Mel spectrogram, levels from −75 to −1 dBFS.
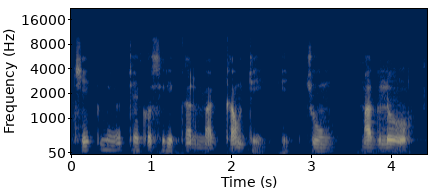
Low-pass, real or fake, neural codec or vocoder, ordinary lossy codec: none; fake; codec, 44.1 kHz, 7.8 kbps, DAC; none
